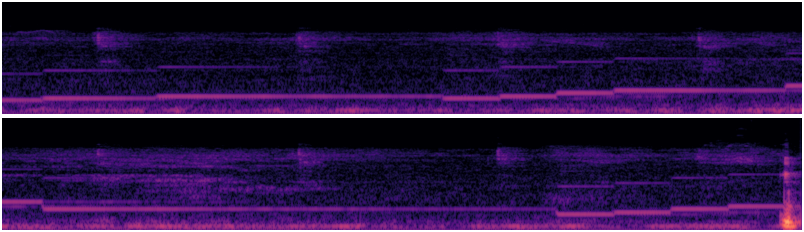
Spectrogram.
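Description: Quiet background music: a slow, simple tune of single held notes stepping up and down, with one long held note in the middle.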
